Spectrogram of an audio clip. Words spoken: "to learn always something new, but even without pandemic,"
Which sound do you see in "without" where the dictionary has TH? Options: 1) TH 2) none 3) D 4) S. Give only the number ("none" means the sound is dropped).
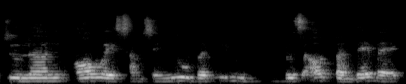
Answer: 4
